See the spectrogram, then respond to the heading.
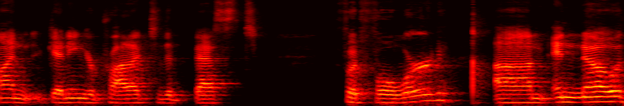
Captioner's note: claps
